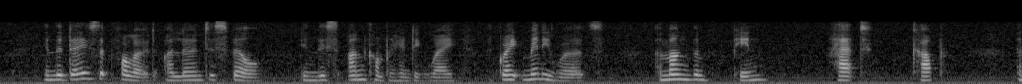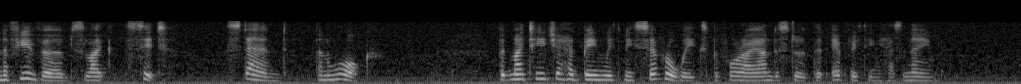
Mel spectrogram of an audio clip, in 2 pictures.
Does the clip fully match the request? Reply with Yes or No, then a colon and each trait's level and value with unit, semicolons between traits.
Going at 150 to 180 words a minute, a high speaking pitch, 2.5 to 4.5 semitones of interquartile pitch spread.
No: average, 140 wpm; high, 200 Hz; average, 3.6 semitones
